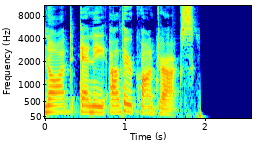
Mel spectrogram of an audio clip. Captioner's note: speaking French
